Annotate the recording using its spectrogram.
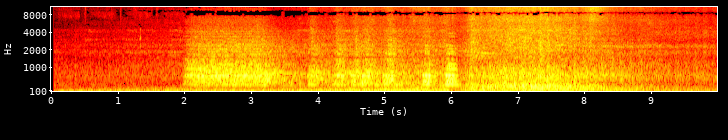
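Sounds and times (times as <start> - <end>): diesel locomotive engines: 0.0 - 10.0
train wheels on rails: 0.0 - 10.0
train horn: 1.9 - 6.3.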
